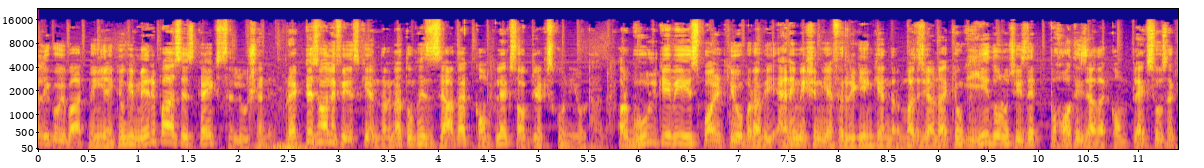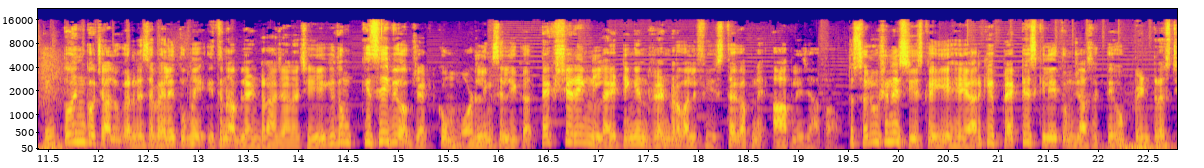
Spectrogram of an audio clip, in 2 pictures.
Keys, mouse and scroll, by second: 11.7 Tab, 11.9 g, 12.2 Tab, 12.7 click, 13.7 s, 14.1 click, 14.4 scroll down 1, 15.5 u, 19.1 Tab, 19.2 click.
